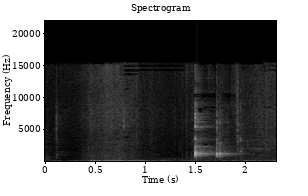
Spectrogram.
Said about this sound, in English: Fill it with water. Fill it till top. Actually, I just finished this water. So fill it here and then pour the water in the glass where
